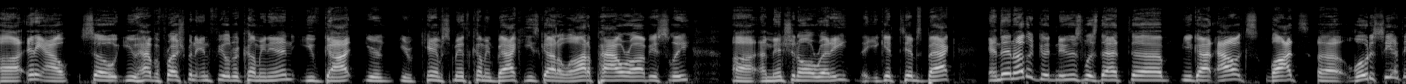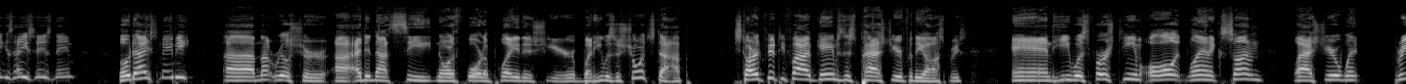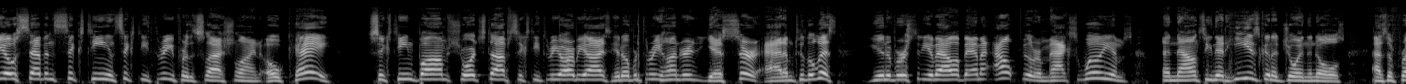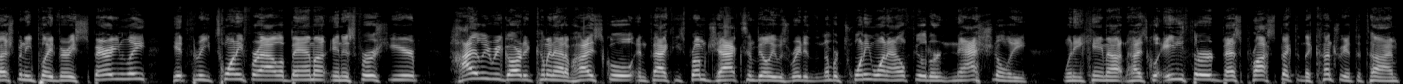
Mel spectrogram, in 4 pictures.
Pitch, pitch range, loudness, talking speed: 200 Hz, 180-225 Hz, -22 LUFS, 200 wpm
